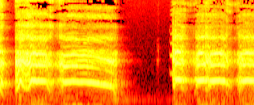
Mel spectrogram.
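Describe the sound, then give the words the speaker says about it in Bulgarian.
In a studio, a voice imitates the youngest rooster crowing as it learns to sing: a strained, wavering cock-a-doodle-doo call, then a short pause and a second burst. Loud, with no other talking. “Кукурига най-малкият петел.”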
